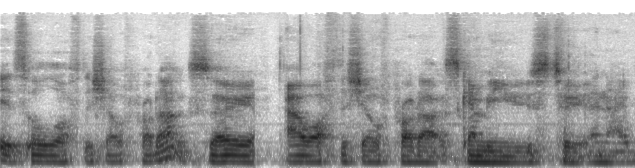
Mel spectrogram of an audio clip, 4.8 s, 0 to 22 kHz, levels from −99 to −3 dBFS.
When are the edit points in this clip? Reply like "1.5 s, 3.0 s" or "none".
none

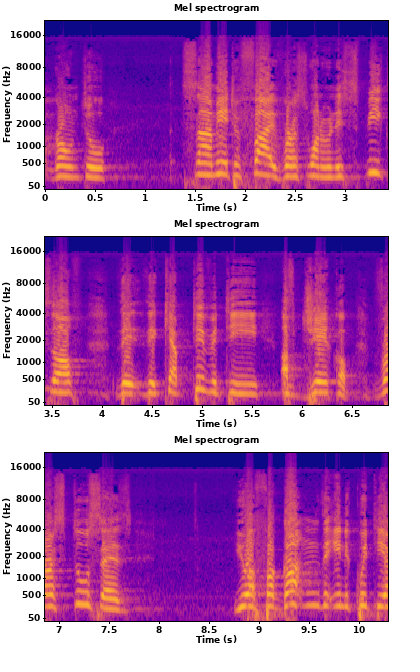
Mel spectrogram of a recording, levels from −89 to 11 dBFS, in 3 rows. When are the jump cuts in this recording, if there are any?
none

